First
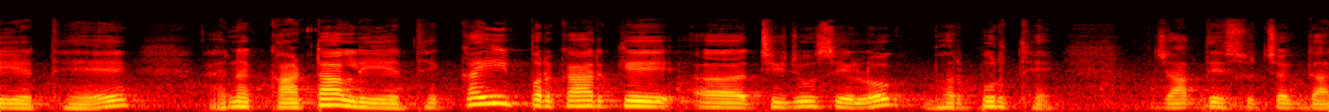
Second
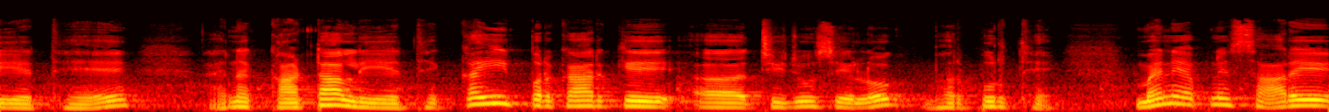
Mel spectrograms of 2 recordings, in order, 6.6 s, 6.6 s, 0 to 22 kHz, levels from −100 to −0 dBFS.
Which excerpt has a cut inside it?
first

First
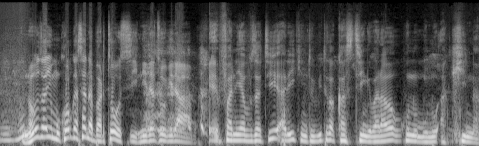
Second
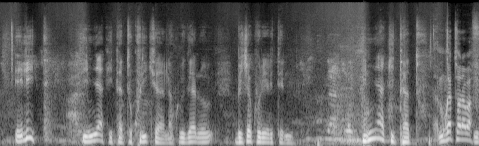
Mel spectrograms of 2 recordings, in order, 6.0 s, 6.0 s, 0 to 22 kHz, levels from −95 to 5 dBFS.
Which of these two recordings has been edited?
first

